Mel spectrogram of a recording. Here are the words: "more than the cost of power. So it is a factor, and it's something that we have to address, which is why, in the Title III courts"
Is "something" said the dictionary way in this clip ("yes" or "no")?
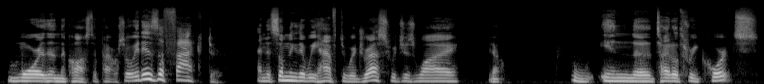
yes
